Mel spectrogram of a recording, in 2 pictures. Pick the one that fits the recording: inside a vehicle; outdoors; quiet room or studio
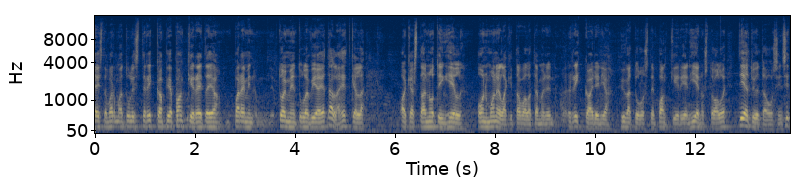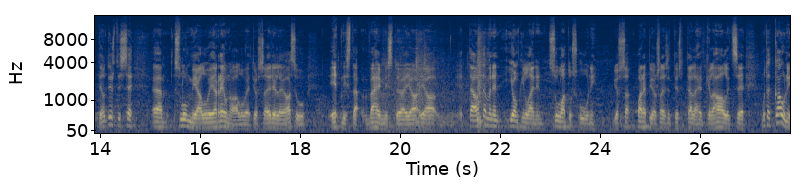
outdoors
